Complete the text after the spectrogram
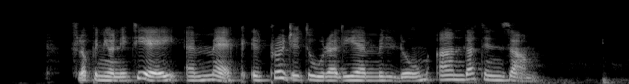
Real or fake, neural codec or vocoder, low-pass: real; none; 7.2 kHz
